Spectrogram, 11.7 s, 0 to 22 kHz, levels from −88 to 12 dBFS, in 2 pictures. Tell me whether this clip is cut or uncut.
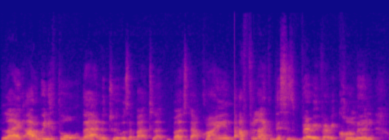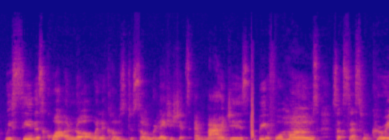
cut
